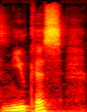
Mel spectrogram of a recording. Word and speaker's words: mucus: Uh, so that's mucus, mucus, a hard K or hard C K sound um, and watery, meaning it's more more liquid, not so thick.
